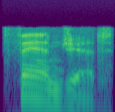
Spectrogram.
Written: fan-jet

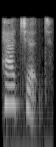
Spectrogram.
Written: hatchet

